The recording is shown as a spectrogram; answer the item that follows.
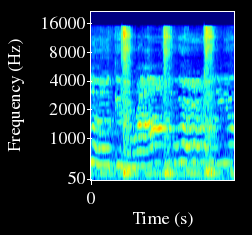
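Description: Acoustic cover song: a woman singing a melody with vibrato over an acoustic guitar strummed in a steady beat, about one stroke every 0.6 seconds.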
